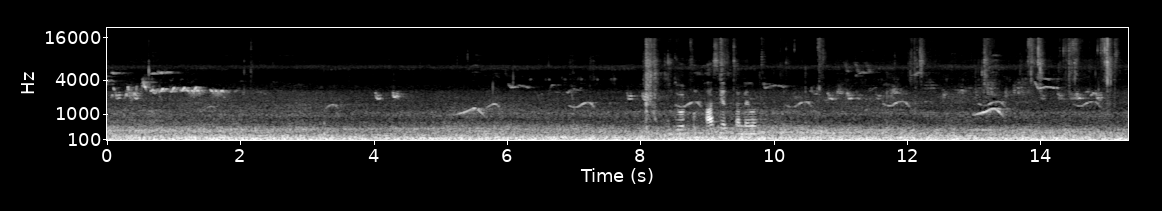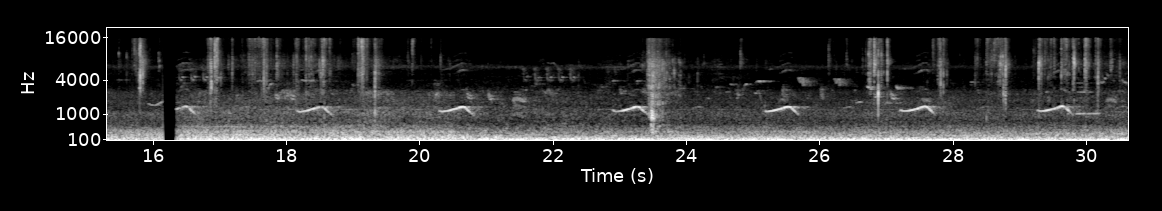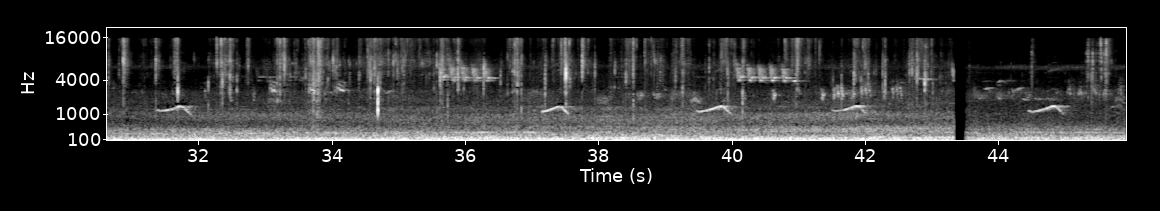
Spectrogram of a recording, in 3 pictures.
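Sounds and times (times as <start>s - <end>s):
steady low rumble: 0.0s - 45.9s
bird rising and falling call: 11.7s - 15.0s, 22.9s - 24.0s, 35.6s - 43.1s.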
